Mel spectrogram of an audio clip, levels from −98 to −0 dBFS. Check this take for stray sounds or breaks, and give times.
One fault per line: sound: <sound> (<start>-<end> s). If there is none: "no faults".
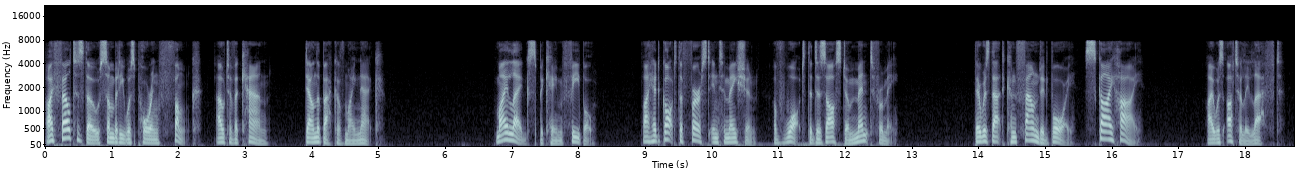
no faults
